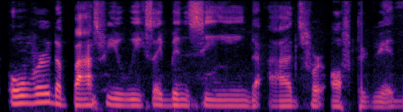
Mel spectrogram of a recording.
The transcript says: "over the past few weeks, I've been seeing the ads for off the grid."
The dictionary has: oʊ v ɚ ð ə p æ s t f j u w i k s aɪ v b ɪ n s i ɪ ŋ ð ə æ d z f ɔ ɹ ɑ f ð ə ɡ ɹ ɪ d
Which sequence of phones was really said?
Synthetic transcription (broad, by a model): oʊ v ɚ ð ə p æ s t f j u w i k s aɪ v b ɪ n s i ɪ ŋ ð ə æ d s f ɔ ɹ ɑ f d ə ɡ ɹ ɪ d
